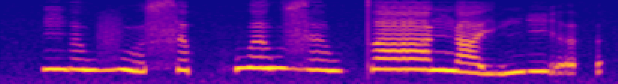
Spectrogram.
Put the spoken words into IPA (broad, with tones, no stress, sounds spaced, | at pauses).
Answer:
ŋ ə̤˨˩ w v u˧˩ s ə˨˩ p̚ h w ə˧ w z ə̤˨˩ w t̪ aː˧ ŋ a˧˩ j ŋ ḭ˧˨ ə̯ ʔ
